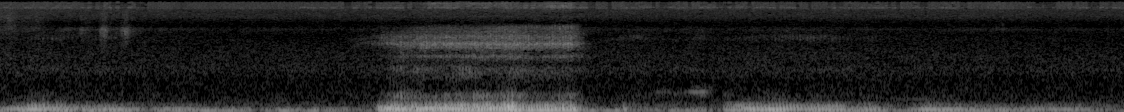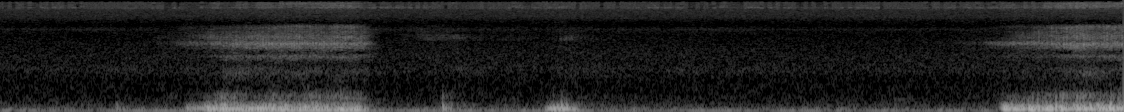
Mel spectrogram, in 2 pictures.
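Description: Deep rumbling snores with snorty breaths in and soft breaths out, roughly every four seconds, in a quiet room.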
